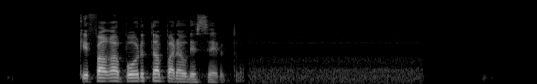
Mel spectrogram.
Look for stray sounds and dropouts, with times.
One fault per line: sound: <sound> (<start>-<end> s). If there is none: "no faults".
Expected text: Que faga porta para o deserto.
no faults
